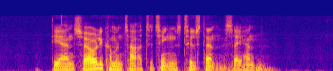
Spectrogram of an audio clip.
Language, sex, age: Danish, male, 32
